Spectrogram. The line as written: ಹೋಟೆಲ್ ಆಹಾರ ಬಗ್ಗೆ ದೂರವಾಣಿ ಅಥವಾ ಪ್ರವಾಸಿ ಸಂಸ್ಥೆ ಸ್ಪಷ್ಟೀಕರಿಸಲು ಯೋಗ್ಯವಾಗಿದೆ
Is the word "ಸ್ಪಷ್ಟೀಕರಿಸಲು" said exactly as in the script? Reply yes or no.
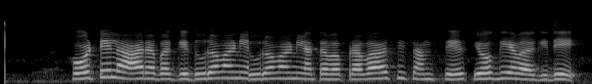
no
